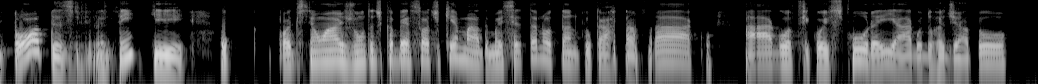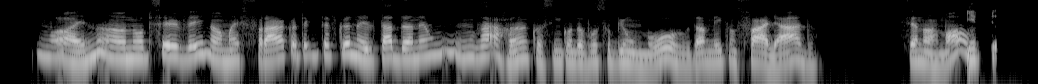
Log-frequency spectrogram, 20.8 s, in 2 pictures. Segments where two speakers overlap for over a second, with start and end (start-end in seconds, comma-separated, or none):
none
